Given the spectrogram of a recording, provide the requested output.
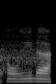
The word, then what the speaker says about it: Helena: Helena, Montana. Helena. Well, you know what? When I said it the first time, I said either Helena or Helena, however you want to pronounce it.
